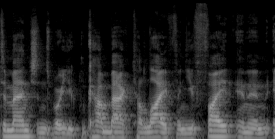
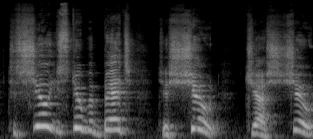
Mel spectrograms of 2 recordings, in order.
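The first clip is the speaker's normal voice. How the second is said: mock all-out, high, top-of-lungs yelling; 13 semitones higher, 5 dB louder than usual. Retelling shouting at the TV screen during a show: retelling a yell at the screen. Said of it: "I was just yelling at the top of my lungs".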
